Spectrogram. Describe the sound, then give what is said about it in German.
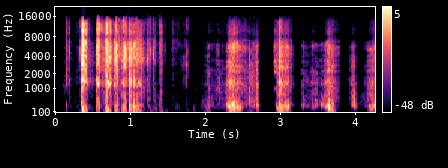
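Crunching of dry Zwieback rusks being bitten and chewed: many crisp, brittle crunches in quick bursts, with short pauses between mouthfuls and no talk. “Bitte greif zu. Ja, sie wollte mal öfter Zwieback essen, jetzt, jetzt muss sie.”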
